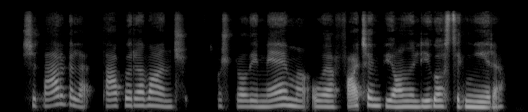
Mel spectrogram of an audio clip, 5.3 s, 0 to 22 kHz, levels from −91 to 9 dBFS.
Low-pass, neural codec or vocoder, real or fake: 14.4 kHz; autoencoder, 48 kHz, 32 numbers a frame, DAC-VAE, trained on Japanese speech; fake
